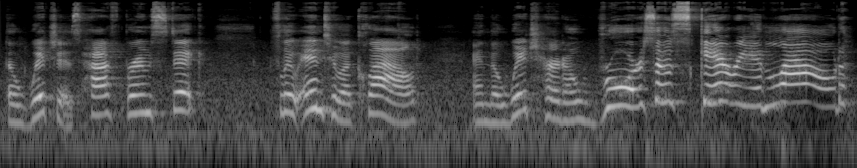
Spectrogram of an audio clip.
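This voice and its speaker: A woman reading a children's story aloud expressively, pausing to ask her young listeners questions like a teacher. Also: high voice, animated, sharp tone, slight background noise. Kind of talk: animated children's read-aloud.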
